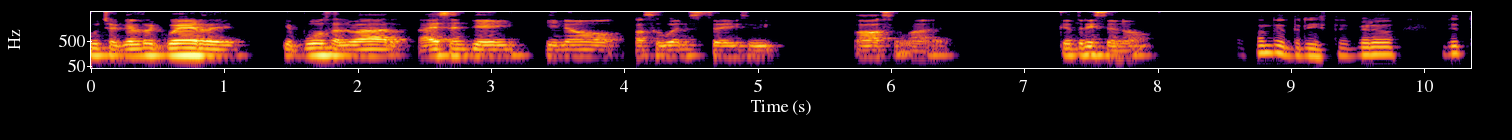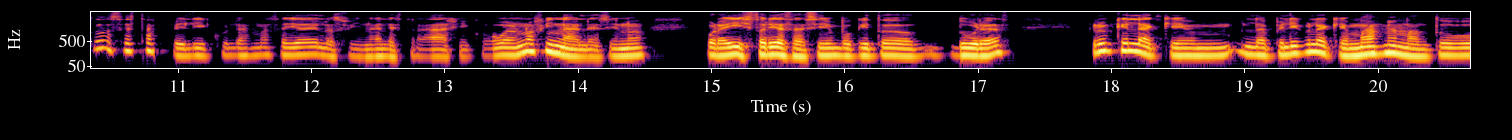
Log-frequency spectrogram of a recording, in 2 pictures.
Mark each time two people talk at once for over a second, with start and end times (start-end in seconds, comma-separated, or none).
none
